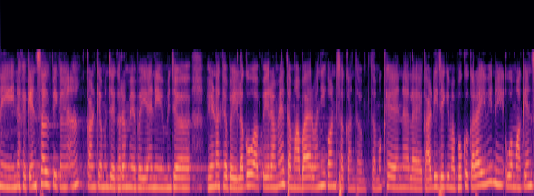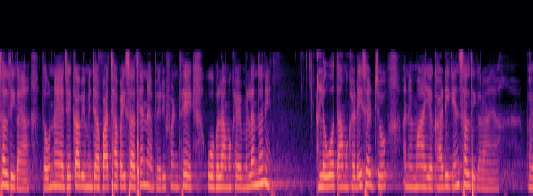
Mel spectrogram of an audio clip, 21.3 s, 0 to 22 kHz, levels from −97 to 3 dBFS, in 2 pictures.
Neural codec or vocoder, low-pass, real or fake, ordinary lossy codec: none; 7.2 kHz; real; none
